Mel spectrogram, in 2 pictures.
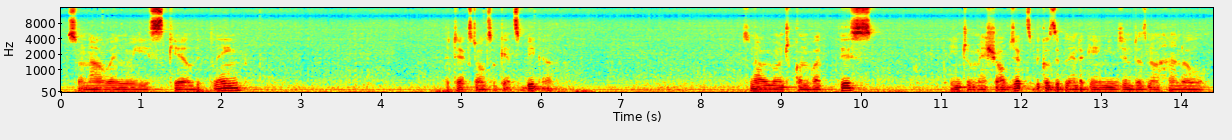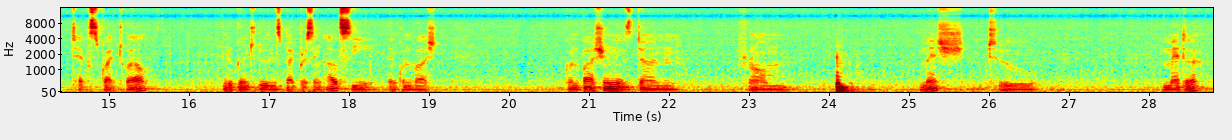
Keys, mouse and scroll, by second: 0.6-2.3 right drag, 1.4 s, 2.7-4.5 right drag, 4.5 s, 4.6 right click, 5.5-8.0 right drag, 6.5 z, 17.0 alt+c.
